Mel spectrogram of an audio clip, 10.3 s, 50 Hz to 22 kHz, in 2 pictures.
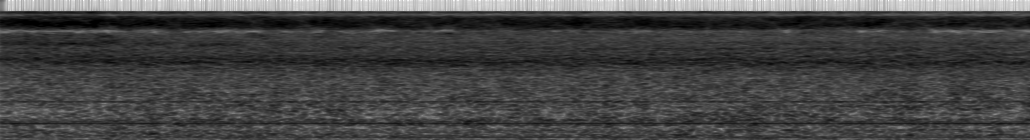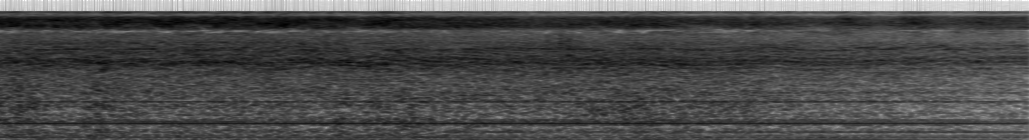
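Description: Karcher K4 electric pressure washer running under load: a steady motor and pump hum with the hiss of the high-pressure water jet spraying the car.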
